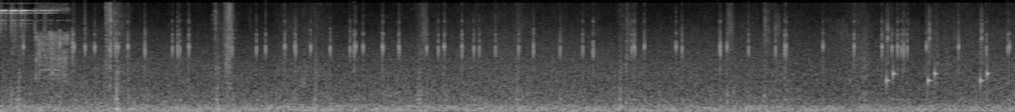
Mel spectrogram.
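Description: Footsteps thud steadily on a metal deck.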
